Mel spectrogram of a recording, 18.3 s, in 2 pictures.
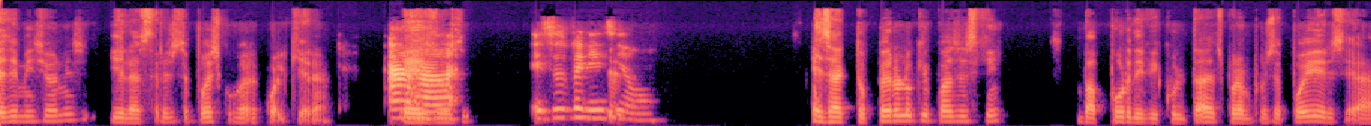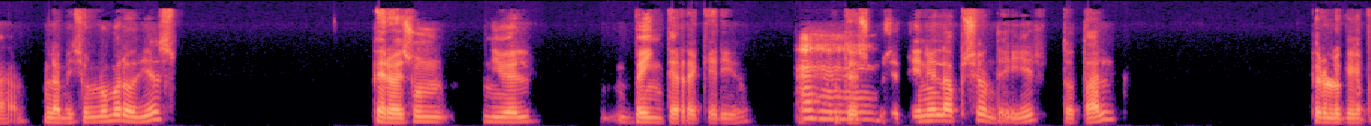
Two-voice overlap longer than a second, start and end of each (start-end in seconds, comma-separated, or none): none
